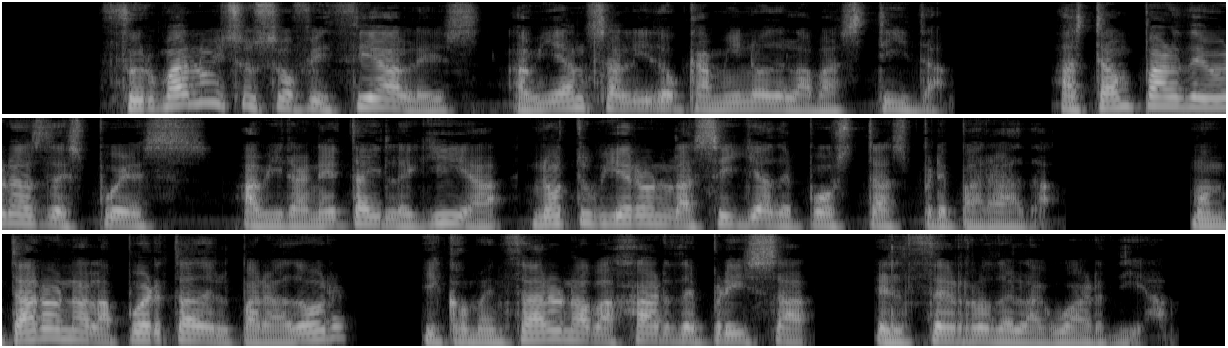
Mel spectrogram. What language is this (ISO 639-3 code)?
spa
